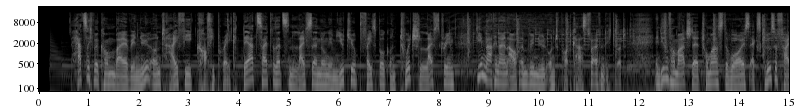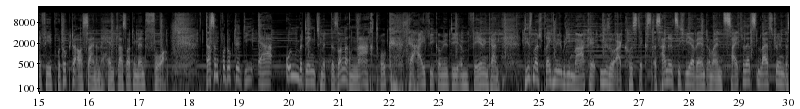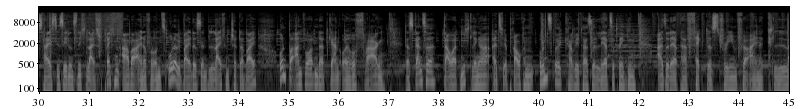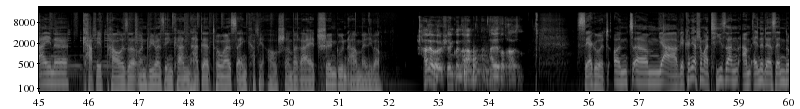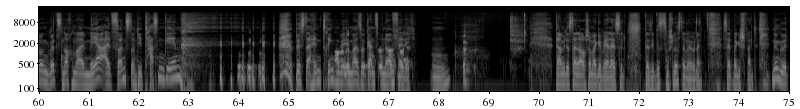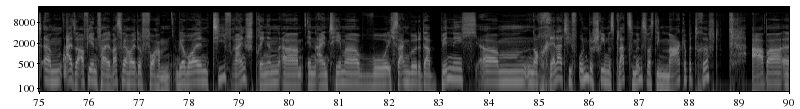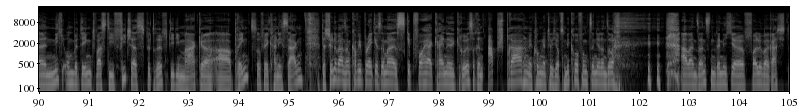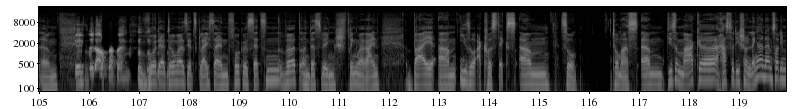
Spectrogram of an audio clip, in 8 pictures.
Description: *** Letzter (zeitversetzter) Livestream *** IsoAcoustics (Vinyl & ...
